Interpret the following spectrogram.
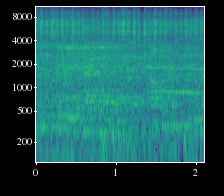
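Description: Brass marching band with sousaphones playing steadily over the noise of a large stadium crowd.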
